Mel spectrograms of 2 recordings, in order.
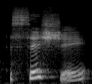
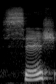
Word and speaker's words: sèche: So not séché, not like her. So it's peau sèche à très sèche.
